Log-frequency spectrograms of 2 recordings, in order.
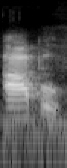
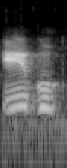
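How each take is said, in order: First: The article is said as a short 'uh'. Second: The article is said as a full 'ay'. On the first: The speaker calls it right. "বলবো আ বুক" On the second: The speaker calls it wrong. "বলবো না"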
